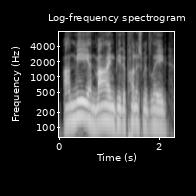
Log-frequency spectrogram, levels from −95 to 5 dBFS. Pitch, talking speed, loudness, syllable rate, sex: 125 Hz, 210 wpm, -16 LUFS, 4.9 syllables/s, male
